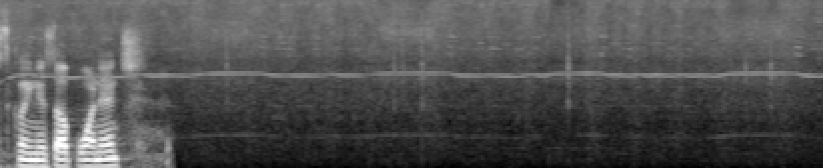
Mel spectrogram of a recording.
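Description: An angle grinder hums steadily.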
